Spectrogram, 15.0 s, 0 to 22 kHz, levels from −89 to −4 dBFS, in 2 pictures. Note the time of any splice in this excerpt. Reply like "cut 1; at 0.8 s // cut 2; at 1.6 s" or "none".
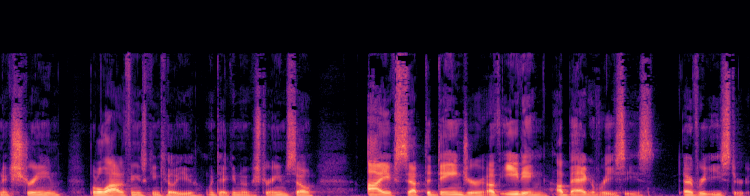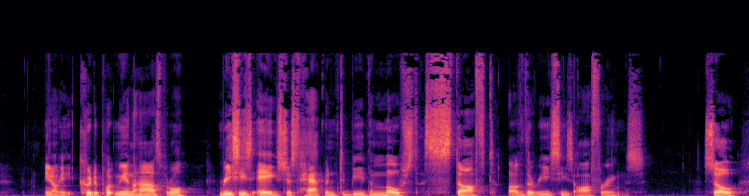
cut 1; at 9.6 s

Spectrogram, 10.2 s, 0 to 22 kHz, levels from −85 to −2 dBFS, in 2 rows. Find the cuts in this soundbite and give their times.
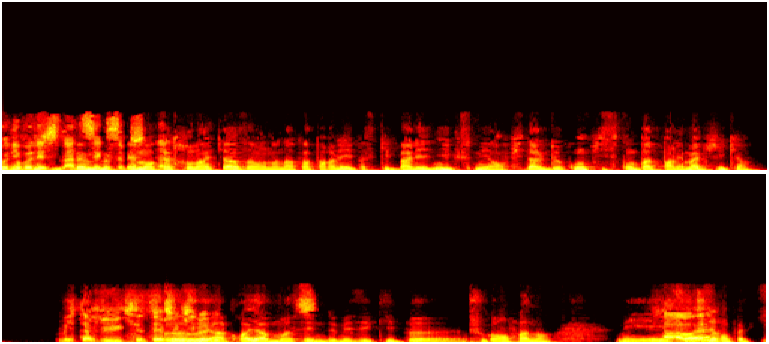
cut 1; at 6.2 s // cut 2; at 8.2 s

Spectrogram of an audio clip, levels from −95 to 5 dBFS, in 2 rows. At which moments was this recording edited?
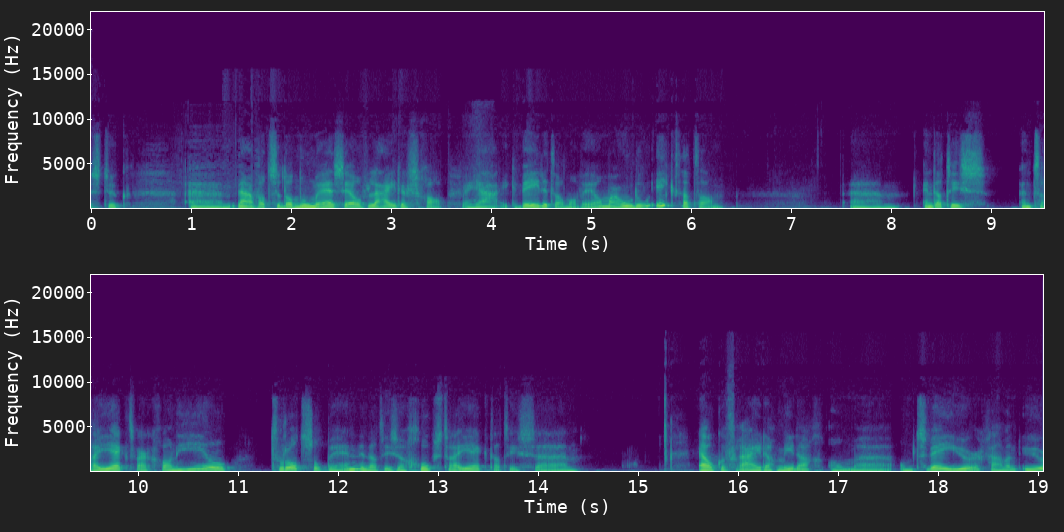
cut 1; at 8.2 s

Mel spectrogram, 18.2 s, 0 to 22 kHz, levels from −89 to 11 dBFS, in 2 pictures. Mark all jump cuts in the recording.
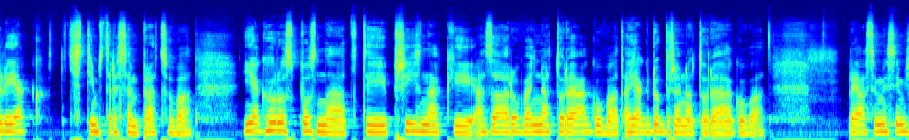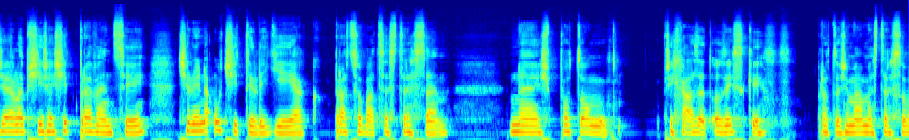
cut 1; at 8.5 s

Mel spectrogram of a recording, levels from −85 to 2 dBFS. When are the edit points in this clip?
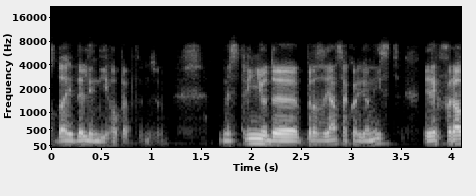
cut 1; at 1.6 s

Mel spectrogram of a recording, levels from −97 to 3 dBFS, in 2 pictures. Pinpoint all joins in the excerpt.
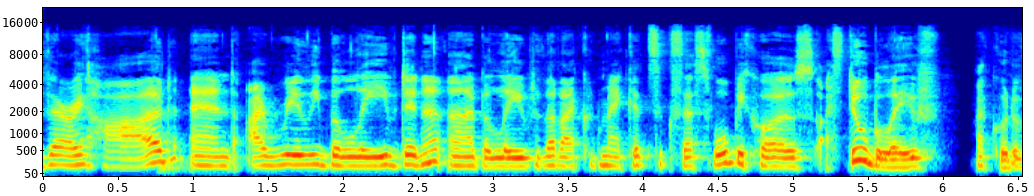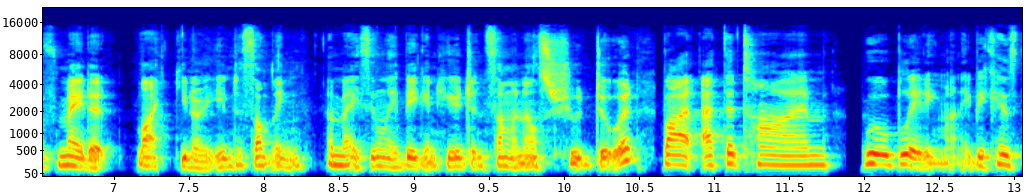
none

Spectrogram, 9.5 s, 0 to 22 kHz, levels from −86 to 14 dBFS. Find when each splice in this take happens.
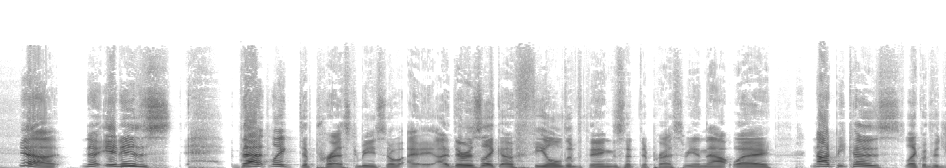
cut 1; at 2.3 s

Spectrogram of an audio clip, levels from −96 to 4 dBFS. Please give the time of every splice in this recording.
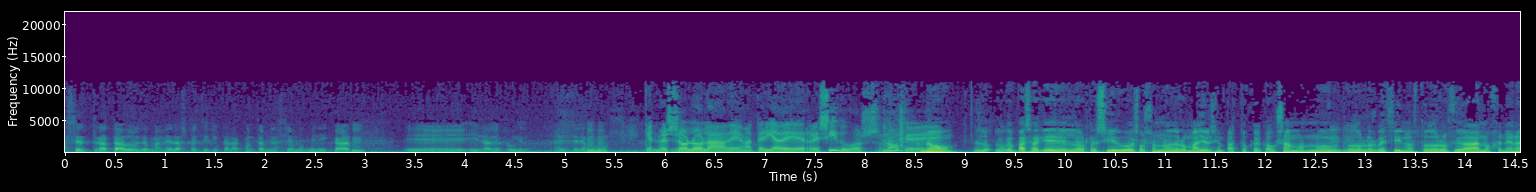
cut 1; at 2.8 s // cut 2; at 10.7 s

